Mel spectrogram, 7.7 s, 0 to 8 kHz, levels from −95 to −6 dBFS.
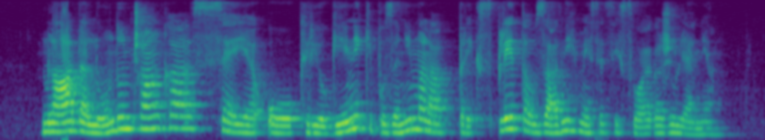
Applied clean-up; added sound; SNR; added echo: none; none; none; none.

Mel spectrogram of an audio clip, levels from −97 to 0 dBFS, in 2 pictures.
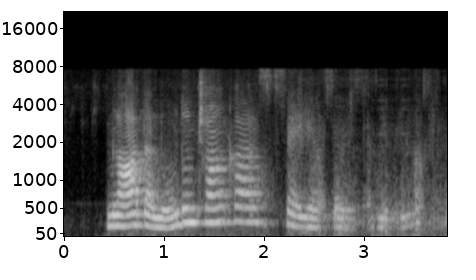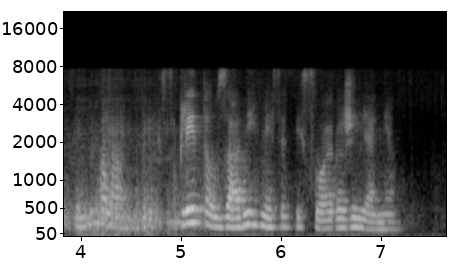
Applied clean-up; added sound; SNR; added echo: neural separator model SepFormer DNS4.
